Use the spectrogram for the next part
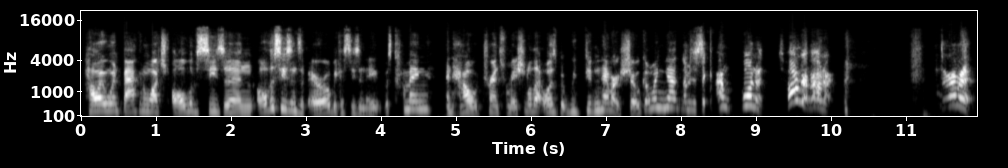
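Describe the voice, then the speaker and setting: A woman's voice: a little high, animated, moderate pace, a bit bright, no echo, clean studio sound. A woman co-hosting a podcast in casual chat, with a scratchy throat, blunt and swearing freely, laughing often. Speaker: podcast co-host.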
